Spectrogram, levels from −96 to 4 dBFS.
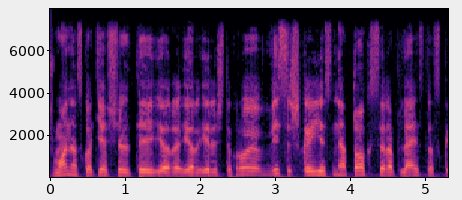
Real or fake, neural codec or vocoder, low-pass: real; none; 7.2 kHz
